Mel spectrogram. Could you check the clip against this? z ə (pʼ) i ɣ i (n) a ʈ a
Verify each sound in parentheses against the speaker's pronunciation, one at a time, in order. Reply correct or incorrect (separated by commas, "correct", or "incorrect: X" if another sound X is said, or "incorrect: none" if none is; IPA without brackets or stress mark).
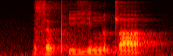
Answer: correct, correct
